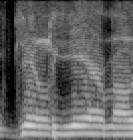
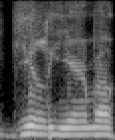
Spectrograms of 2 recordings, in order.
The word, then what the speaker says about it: Guillermo: i say my name guillermo the double l is l y guillermo not guillermo that's spanish colonial nice spit on the colonizers the filipinos say guillermo gills fish gotta breathe so i said guillermo and they said guillermo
